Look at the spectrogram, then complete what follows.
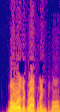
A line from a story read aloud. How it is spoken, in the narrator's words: Pitt said sharply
